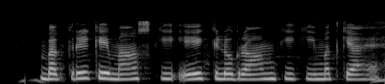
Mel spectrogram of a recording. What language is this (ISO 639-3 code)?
hin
